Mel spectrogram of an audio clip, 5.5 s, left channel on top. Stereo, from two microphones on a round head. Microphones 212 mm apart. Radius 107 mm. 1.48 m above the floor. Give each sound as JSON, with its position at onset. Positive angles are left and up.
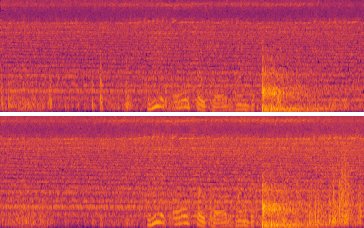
{"t": 0.0, "sound": "a drone", "side_deg": -10}
{"t": 2.2, "sound": "a man speaking", "side_deg": -50}
{"t": 3.9, "sound": "a door slam", "side_deg": -5}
